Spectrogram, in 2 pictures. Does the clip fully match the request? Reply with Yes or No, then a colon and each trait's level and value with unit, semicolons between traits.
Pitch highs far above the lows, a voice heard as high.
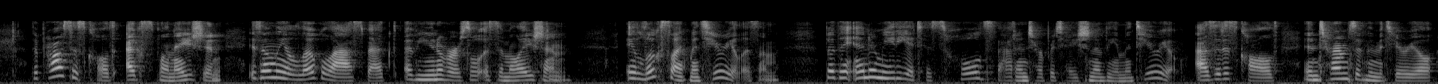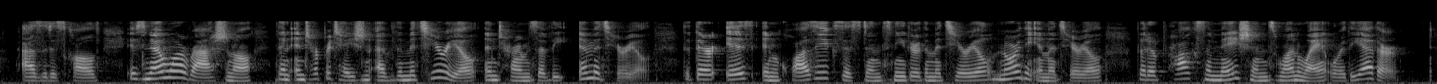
Yes: wide, 6.5 semitones; high, 200 Hz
